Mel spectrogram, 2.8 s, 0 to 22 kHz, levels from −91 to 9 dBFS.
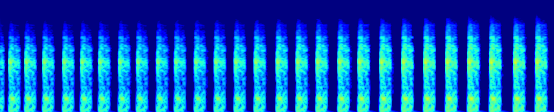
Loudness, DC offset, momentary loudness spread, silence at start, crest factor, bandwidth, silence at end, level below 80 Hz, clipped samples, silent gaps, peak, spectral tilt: -35 LUFS; under 0.1%; 7 LU; 0.05 s; 22 dB; 12 kHz; 0.05 s; -54 dBFS; under 0.1%; none; -14 dBFS; -3 dB/octave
